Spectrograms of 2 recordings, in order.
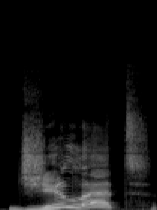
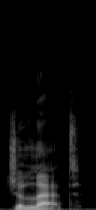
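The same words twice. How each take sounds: First: The first vowel is a clear 'i' sound. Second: The first vowel is a reduced schwa sound. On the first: The speaker calls it wrong. "We don't say Jill, Jill, Gillette" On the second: The speaker calls it right. "we say the schwa"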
